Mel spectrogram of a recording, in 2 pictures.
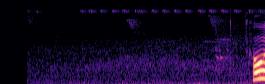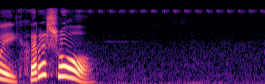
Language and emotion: Russian, positive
